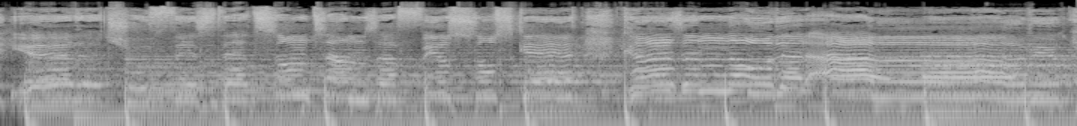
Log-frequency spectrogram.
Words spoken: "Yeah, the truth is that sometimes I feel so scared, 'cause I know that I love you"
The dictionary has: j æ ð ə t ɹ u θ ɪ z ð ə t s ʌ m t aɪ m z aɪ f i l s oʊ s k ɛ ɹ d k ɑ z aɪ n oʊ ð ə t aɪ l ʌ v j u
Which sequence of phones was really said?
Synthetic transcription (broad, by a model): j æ ð ə t ɹ u θ ɪ z ð ə t s ʌ m t aɪ m z aɪ f i l s oʊ s k ɛ ɹ d k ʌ z aɪ n oʊ ð ə t aɪ l ʌ v j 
